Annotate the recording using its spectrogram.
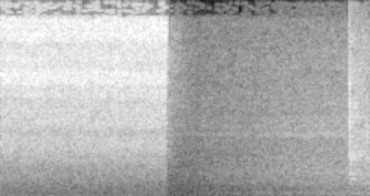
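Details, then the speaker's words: Dental three-way syringe drying a completed root canal access cavity preparation on a maxillary anterior tooth for evaluation: steady loud hiss of pressurized air, stopping and briefly restarting. "Once you have finished the preparation, you are supposed to dry the preparation with a three-way syringe so that you will have a better evaluation of the axis cavity preparation"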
